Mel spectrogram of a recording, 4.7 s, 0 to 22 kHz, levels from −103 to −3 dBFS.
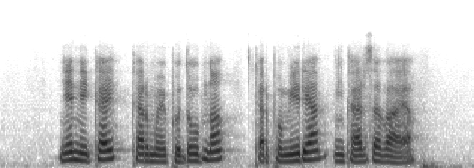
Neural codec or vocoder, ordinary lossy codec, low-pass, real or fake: codec, 16 kHz, 8 kbps, FreqCodec, smaller model; Opus, 24 kbps; 7.2 kHz; fake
